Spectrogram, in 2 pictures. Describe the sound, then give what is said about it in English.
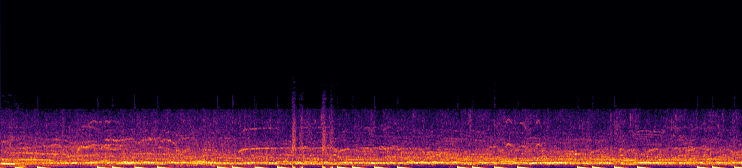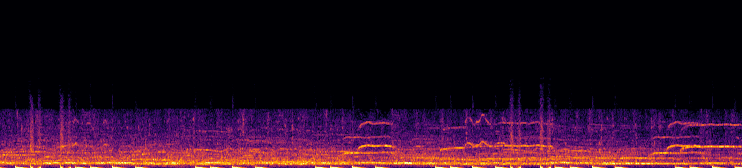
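A large concert crowd cheers and shouts nonstop in answer to the MC's calls, a loud, dense roar of voices with whoops rising out of it, over a steady thumping bass beat from the music. “All the fellas say ho.”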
